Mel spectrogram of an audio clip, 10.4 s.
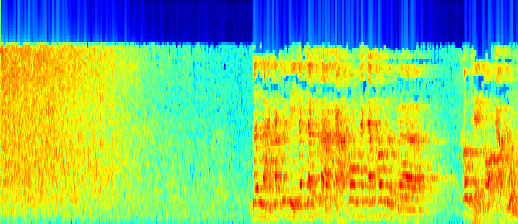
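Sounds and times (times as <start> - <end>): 
audience applause: 0.0 - 2.9
speech: 5.0 - 8.6, 9.2 - 10.3.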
